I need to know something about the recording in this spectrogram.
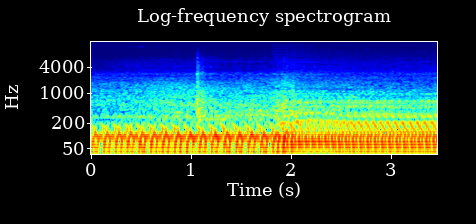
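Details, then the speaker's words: Harley-Davidson Street Bob with a Stage 1 tune, idling in neutral: V-twin idle with an off rhythm, surging from about 850–920 up to about 970–1,000 rpm. It levels out after a throttle blip, then starts again; began after tuning, cause unknown. "all right guys so it's happening right now you can see the RP M are surging up to like 970 you can hear kind of that off Rhythm RPM"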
